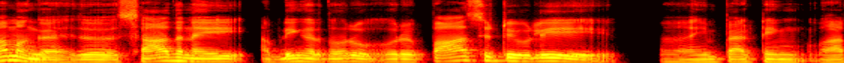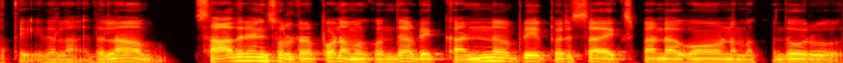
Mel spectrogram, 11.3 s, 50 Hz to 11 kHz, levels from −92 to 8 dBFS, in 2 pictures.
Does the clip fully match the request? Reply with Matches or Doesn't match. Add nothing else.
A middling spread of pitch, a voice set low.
Matches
